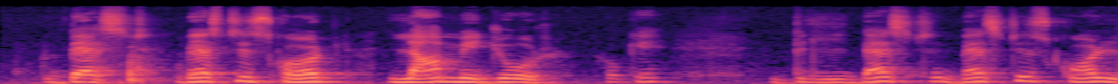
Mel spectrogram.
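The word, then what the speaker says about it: la mejor: डी डी नॉट T best best is called ला majeure okay best best is called ला majeure male female same okay लाम majeure the spelling of ला majeure is एल ए then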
